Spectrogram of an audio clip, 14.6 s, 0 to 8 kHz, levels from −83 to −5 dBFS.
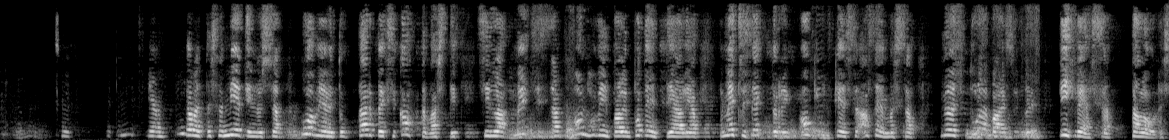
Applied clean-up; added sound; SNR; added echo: neural mask model DeepFilterNet 3.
